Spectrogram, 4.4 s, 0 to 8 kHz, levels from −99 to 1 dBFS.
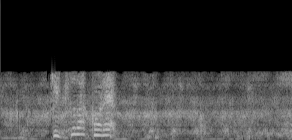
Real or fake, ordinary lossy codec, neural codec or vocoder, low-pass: fake; AAC, 16 kbps; codec, 16 kHz, 4.8 kbps, FACodec; 7.2 kHz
